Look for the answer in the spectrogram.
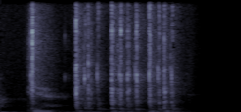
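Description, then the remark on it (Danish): Rapid keystrokes clatter on a computer keyboard as text is typed for a hotspot being added in a video editor, in a short burst of typing. A brief pause splits the clicks before they stop abruptly after about two seconds. “Jeg tilføjer et hotspot her og skriver”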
